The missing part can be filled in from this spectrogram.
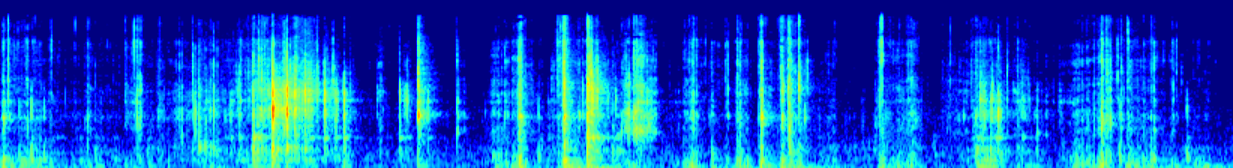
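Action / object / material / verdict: scrape / bar of soap scraped with a knife blade / soap / none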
